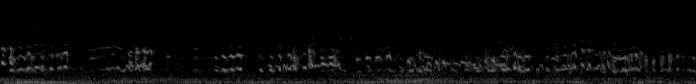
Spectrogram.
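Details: Japanese brown frogs calling in love after snowmelt has turned to streams; many short pulsed clucking notes in rapid bursts, several callers overlapping continuously, with low background rumble.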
